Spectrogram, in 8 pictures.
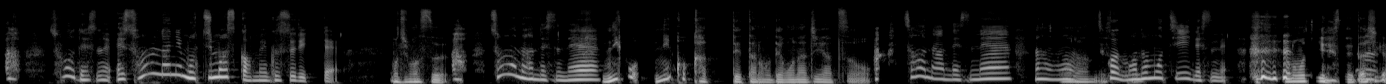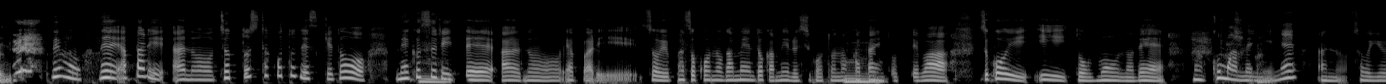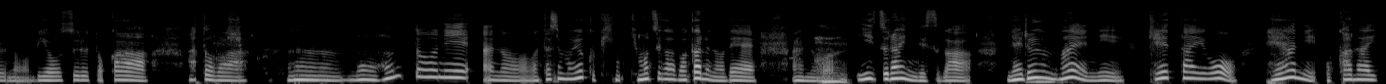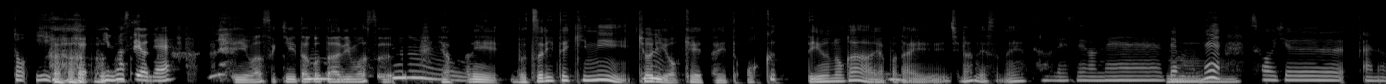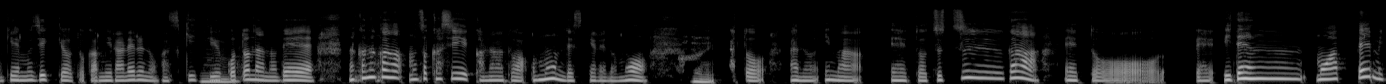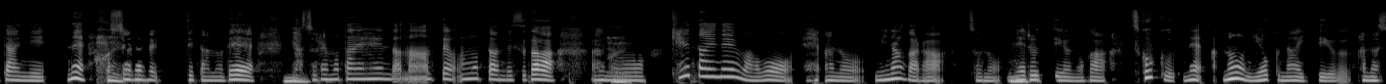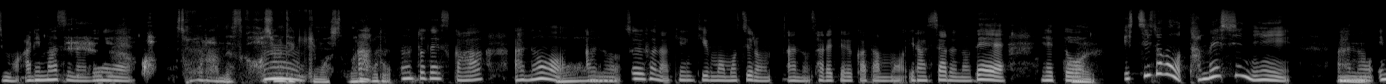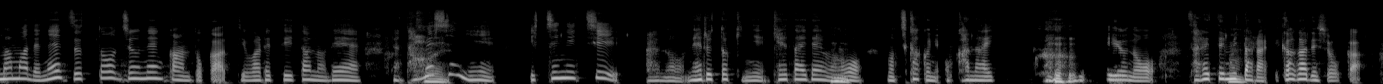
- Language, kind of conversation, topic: Japanese, advice, 就寝前にスマホや画面をつい見てしまう習慣をやめるにはどうすればいいですか？
- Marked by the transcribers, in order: laughing while speaking: "いいですね、確かに"; laugh; laugh; laughing while speaking: "よね"; chuckle; other background noise; unintelligible speech; chuckle; tapping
